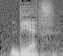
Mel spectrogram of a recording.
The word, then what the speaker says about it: diez: So, that was, if you notice, the zero was pronounced cero, okay? And ten was diez, okay? Because that's typically the peninsular pronunciation in Spain.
